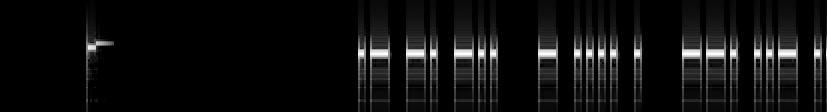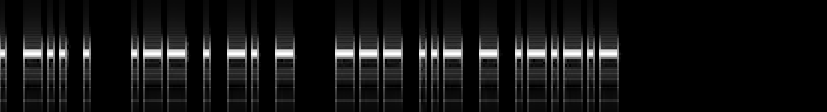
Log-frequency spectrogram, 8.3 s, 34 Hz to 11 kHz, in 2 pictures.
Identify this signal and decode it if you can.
Morse code, heard as a keyed tone, about 40 wpm, 700 Hz. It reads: AND THE GUIDE WENT OUT.
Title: Sentences from Top 600 Words 40wpm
